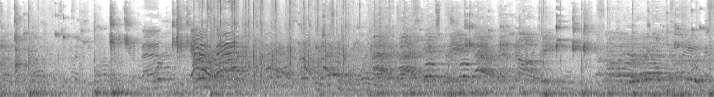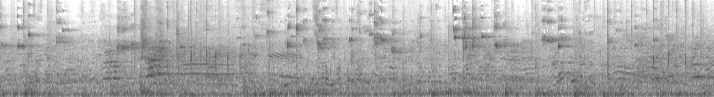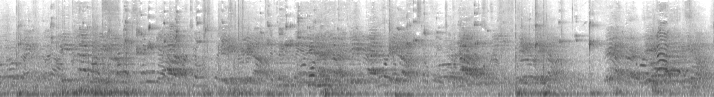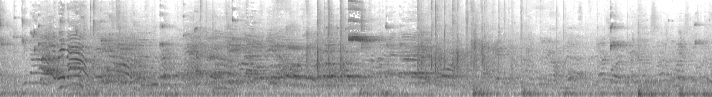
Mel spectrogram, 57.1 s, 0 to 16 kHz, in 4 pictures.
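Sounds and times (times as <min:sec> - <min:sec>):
voices echoing in gym: 0:00.0 - 0:57.0.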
